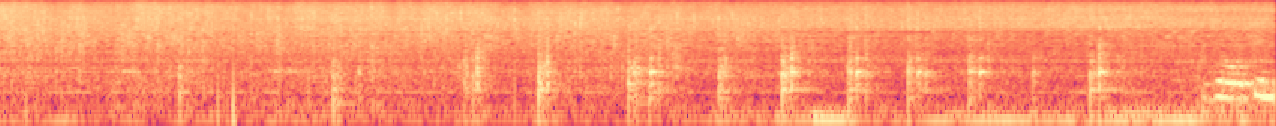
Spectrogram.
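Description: Chopped onion sizzles in hot oil in a wok, with a steady broadband frying hiss and a series of sharp, regular clinks and scrapes from a spatula stirring, close and loud, no talking.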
